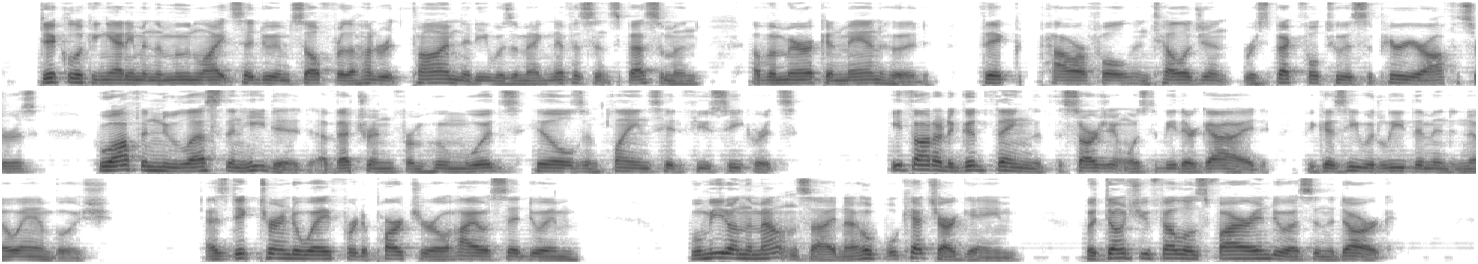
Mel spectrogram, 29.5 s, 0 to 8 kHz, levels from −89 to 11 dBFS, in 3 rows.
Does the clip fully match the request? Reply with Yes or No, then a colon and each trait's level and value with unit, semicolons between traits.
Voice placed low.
Yes: low, 115 Hz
